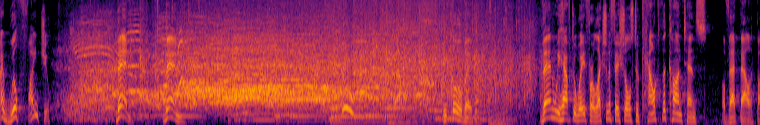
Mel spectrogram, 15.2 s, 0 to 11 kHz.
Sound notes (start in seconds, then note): 6.5 cheers and applause; 8.4 piano riff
